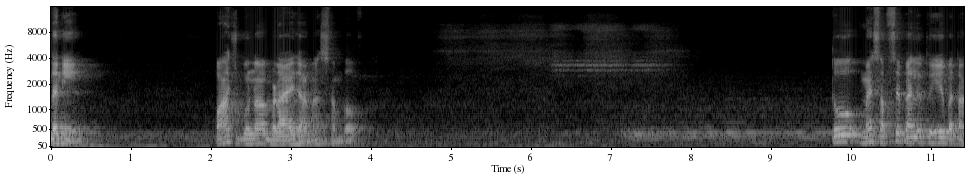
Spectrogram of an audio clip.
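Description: A middle-aged man speaks calmly and closely into a microphone, pausing between phrases.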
